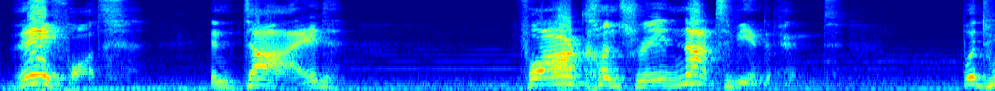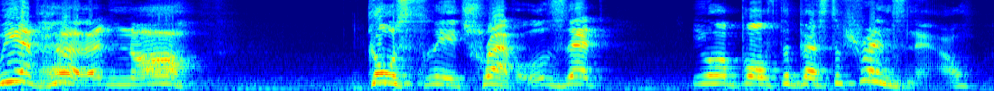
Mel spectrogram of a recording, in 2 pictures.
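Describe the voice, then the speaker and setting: A man's voice: high-pitched, big pitch swings, slow pace, long pauses, pushed and bright, pitched above the performer's own voice, full character voice. A man voicing the indignant ghost of an old-time colonel, speaking in archaic, pompous, scolding phrases with a mock old English accent. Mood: scornful, indignant.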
